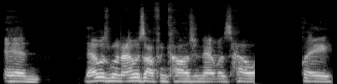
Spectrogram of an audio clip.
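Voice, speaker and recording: A man's voice: mid-range voice, little pitch movement, brisk, fairly bright tone. A man co-hosting a podcast, chatting informally among friends with frequent "like" in his speech. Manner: informal, says "like" often. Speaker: podcast co-host. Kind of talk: casual chat among friends.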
